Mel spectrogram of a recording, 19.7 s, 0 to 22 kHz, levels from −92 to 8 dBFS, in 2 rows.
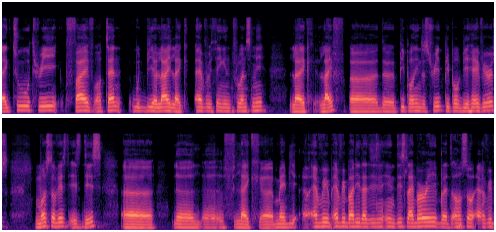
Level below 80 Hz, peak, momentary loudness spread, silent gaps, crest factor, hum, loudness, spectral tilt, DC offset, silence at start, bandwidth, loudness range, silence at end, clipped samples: -64 dBFS; -6 dBFS; 11 LU; none; 16 dB; none; -23 LUFS; -7 dB/octave; under 0.1%; 0 s; 12.5 kHz; 3 LU; 0 s; under 0.1%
